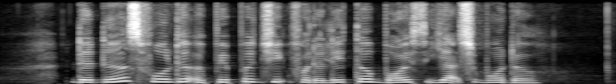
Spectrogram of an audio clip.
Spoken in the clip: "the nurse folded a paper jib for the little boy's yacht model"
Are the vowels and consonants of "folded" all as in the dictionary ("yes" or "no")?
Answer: yes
